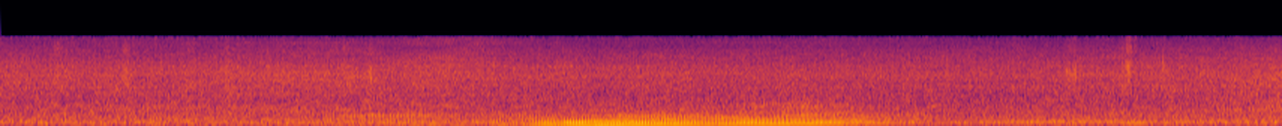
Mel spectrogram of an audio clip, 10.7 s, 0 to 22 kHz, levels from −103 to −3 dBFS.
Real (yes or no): yes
